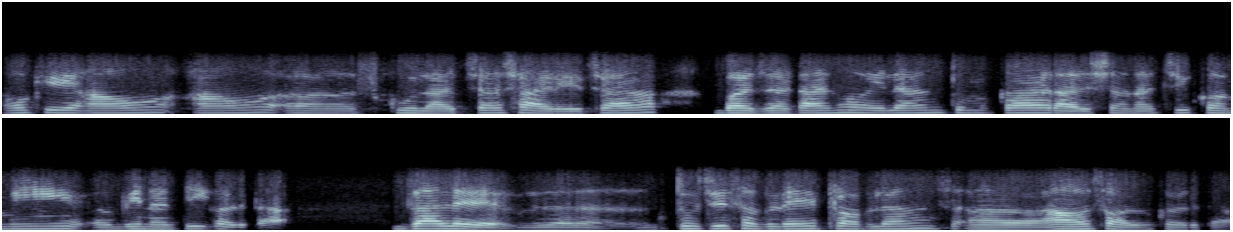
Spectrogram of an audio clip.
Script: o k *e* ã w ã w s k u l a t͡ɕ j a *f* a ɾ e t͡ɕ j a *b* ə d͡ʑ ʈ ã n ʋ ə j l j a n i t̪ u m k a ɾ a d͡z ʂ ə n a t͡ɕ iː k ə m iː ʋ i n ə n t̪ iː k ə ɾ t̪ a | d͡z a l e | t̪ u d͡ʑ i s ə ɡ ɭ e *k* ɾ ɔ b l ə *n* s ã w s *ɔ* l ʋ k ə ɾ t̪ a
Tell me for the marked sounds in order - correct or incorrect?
correct, incorrect: ɕ, correct, incorrect: p, incorrect: m, correct

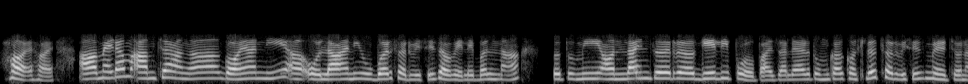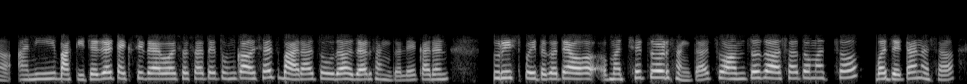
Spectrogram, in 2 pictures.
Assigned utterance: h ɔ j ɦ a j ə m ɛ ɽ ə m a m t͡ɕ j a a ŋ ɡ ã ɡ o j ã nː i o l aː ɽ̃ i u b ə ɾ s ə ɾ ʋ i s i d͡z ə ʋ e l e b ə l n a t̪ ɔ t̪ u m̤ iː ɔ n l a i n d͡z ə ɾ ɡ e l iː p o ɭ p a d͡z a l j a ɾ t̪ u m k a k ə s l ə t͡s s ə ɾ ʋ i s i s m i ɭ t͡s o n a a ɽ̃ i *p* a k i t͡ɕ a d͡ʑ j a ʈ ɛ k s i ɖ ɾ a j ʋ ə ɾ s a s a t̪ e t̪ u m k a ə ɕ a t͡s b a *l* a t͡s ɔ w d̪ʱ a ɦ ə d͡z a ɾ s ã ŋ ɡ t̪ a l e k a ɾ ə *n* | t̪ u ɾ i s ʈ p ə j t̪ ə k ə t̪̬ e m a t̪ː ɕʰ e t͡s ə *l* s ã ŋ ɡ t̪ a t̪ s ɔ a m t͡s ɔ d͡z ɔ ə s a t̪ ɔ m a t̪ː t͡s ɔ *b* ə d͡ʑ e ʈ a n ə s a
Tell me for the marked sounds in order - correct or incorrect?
incorrect: b, incorrect: ɾ, incorrect: ɳ, incorrect: ɽ, correct

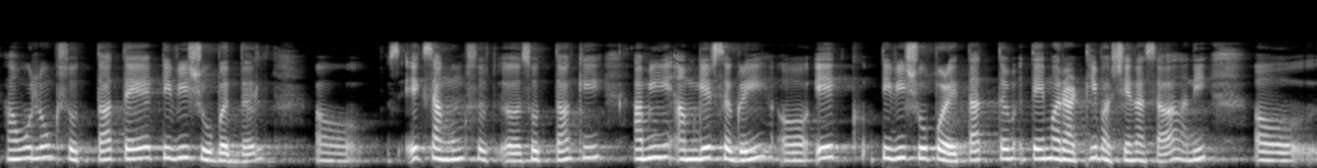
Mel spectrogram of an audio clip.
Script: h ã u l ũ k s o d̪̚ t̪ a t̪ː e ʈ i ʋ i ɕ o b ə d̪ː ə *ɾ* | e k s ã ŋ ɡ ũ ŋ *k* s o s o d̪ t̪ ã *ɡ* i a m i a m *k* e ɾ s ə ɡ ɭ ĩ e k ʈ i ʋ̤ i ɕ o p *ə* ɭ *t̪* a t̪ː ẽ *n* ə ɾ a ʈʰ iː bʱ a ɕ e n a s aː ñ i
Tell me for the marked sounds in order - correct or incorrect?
incorrect: l, correct, incorrect: k, incorrect: ɡ, correct, correct, incorrect: m

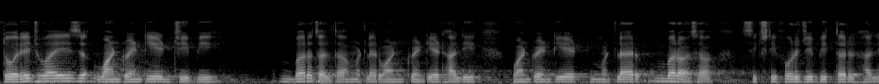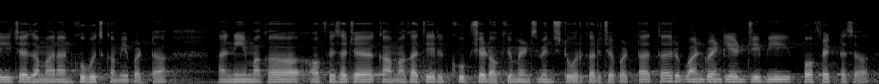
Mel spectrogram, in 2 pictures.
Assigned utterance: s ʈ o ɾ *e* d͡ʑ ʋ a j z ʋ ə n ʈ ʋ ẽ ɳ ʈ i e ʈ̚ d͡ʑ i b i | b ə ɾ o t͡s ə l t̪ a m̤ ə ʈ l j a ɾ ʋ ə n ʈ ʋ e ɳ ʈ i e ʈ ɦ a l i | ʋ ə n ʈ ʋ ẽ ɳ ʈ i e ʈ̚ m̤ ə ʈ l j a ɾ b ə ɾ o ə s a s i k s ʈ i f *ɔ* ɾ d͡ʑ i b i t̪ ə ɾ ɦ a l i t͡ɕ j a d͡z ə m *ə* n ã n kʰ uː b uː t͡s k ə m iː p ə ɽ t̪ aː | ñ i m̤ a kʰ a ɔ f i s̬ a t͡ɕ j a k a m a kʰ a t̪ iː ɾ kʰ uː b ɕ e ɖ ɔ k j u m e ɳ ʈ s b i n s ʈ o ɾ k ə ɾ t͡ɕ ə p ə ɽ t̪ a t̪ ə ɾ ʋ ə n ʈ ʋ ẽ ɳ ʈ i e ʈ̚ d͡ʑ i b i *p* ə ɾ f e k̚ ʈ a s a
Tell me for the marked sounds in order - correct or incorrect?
correct, incorrect: o, incorrect: a, correct

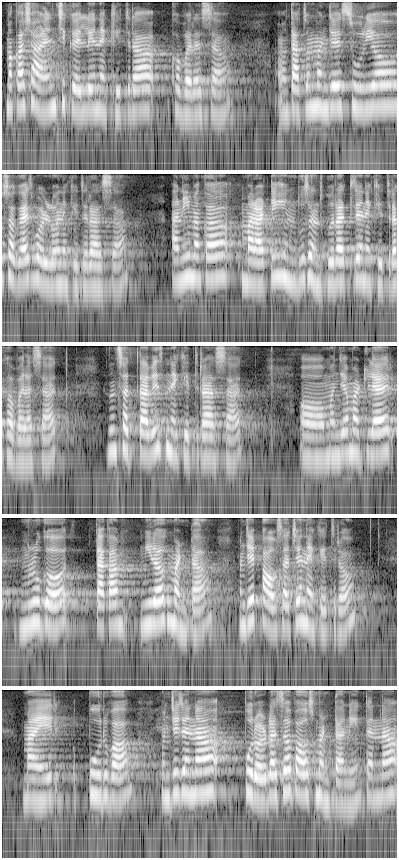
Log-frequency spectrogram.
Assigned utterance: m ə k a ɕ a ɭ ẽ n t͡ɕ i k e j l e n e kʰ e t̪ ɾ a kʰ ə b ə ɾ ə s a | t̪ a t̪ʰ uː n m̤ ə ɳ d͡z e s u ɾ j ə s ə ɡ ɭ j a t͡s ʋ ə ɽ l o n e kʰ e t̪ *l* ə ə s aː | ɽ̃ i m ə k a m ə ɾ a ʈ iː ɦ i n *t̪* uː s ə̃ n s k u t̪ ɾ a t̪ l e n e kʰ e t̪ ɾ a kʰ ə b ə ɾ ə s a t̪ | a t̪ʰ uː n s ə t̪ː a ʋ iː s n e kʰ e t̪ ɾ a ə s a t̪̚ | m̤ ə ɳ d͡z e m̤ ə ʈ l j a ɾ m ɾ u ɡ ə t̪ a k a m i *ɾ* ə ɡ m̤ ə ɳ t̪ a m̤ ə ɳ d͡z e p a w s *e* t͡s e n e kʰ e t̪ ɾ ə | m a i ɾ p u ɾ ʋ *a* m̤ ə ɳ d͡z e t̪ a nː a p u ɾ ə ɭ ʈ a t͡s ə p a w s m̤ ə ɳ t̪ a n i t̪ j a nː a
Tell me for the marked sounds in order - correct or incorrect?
incorrect: ɾ, incorrect: d̪, correct, incorrect: a, correct

